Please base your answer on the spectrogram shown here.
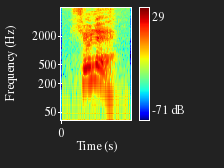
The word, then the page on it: sølɛ: Xyzyl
